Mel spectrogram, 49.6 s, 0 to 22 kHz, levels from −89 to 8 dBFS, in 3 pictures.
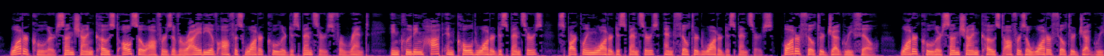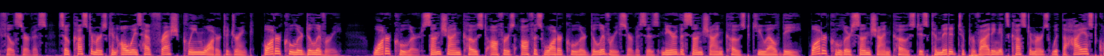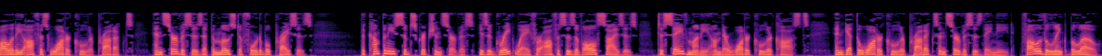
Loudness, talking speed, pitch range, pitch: -19 LUFS, 160 wpm, 110-135 Hz, 125 Hz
